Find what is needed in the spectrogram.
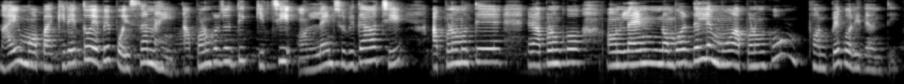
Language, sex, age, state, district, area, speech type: Odia, female, 18-30, Odisha, Mayurbhanj, rural, spontaneous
